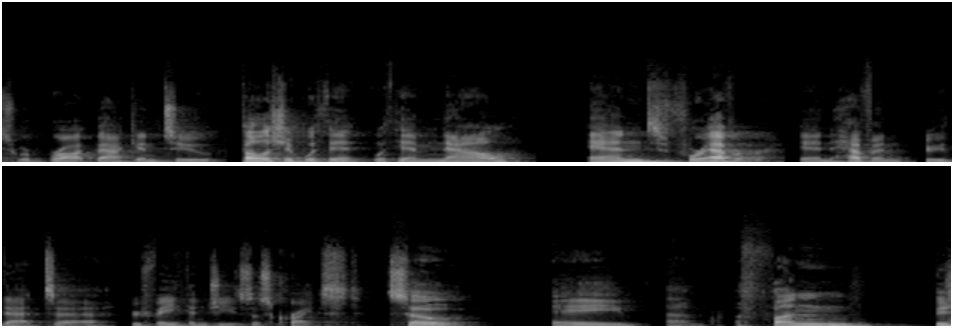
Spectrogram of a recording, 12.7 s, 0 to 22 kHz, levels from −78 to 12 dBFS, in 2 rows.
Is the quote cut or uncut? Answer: cut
